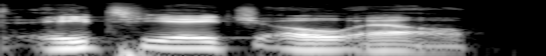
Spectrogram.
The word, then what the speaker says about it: Athol: Athol. And they pronounce it like asshole.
